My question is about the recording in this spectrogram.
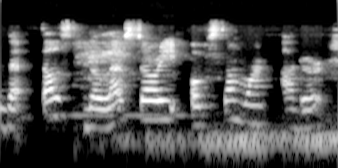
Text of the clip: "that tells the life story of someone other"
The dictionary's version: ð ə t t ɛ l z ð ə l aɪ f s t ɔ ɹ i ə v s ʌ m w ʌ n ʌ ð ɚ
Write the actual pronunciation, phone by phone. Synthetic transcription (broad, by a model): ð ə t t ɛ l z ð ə l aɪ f s t ɔ ɹ i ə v s ʌ m w ʌ n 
